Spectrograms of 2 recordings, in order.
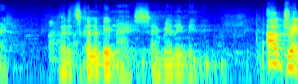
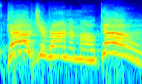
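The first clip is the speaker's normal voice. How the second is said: much higher, louder cheering yell; wife's battle cry; 14 semitones higher, 4 dB louder, slower than usual. Retold or imitated. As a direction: urge him on like a war whoop.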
